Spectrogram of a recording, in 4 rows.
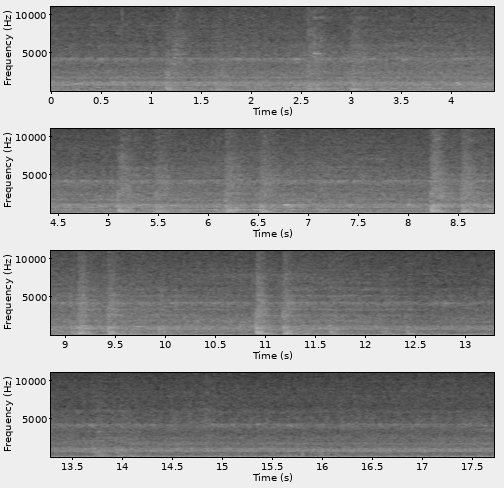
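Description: JR West 381 series limited express in Super Yakumo livery running past and drawing away from the platform, over a steady low hum. A tone rises in pitch a few seconds in, and the wheels clack over the rail joints in quick clusters through the middle.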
